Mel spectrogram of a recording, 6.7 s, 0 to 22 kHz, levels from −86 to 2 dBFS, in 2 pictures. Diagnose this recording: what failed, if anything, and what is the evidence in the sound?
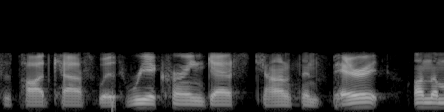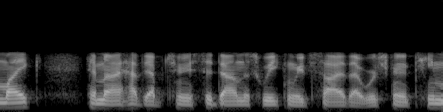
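The failure is in the network stage: packet loss with pitch repetition. At 0.85 s, just before "reoccurring guest", about 20 ms of audio is missing. The gap is short, so it sounds like a brief held, buzzy tone, not silence. The receiver bridged it by repeating the last pitch period until real audio returned at 0.87 s. That length fits two lost 10 ms packets. The G.711 telephone band, 250 Hz to 3.4 kHz, is audible throughout.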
